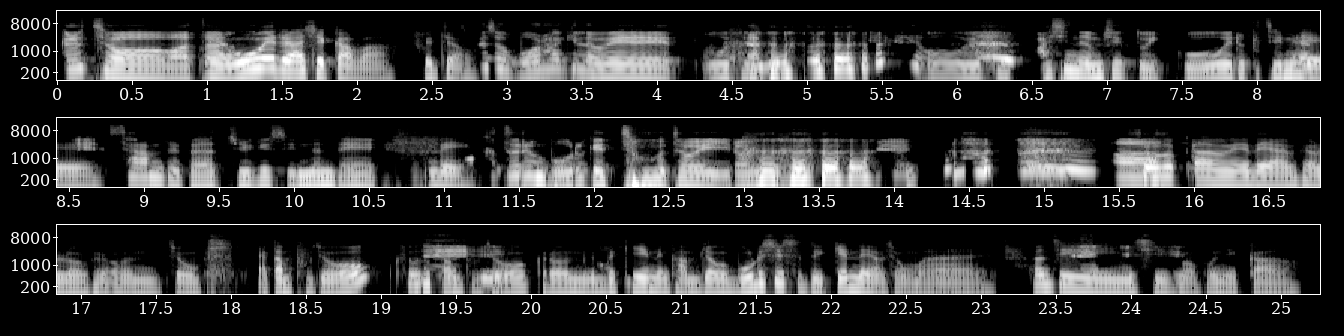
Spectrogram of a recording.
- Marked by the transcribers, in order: laugh; laugh; laughing while speaking: "모르겠죠"; laugh
- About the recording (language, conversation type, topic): Korean, advice, 특별한 날에 왜 혼자라고 느끼고 소외감이 드나요?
